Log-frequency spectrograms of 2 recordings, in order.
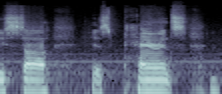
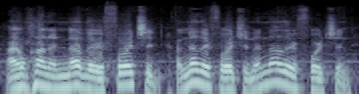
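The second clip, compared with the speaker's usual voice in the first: higher, insistent repeated demand; hyper kid; 4 semitones higher than usual. Acted. Boy demands more from fortune teller, high and hyper. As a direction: pester like a sugar-happy boy. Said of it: "He's like".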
